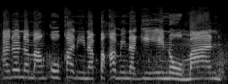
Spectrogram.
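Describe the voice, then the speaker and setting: A woman's voice: high voice, fairly even intonation, fast talker, pushed and bright, slight background noise. Brazen middle-aged mother. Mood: defiant. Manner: brash, argumentative. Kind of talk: radio drama acting.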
